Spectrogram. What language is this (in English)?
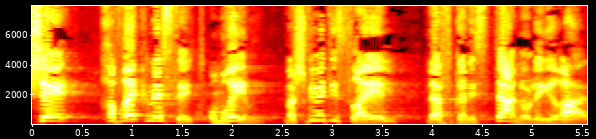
Hebrew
